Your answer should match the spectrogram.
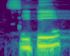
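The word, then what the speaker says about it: city: देखिए सी के बाद IYE रहता है तो उसका उच्चारण स हो जाता है।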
